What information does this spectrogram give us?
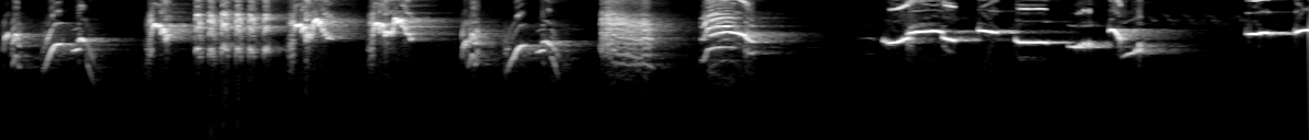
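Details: Twin Oriental magpie-robins singing a lure song meant to provoke rival birds into answering: rich, varied whistled phrases with sharp slurred notes, a rapid buzzy trill near one second, then clear high whistles after a brief pause.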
